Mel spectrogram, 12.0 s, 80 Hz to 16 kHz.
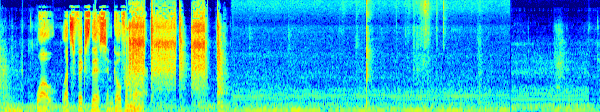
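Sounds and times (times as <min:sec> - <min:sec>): steady low hum: 0:04.6 - 0:10.2.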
